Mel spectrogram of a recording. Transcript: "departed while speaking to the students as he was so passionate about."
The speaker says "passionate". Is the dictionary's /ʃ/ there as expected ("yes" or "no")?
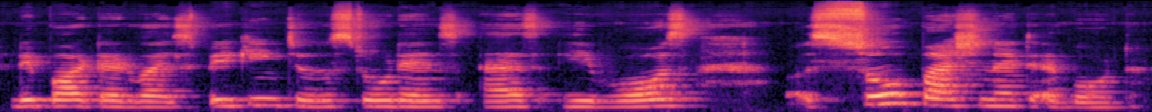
yes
